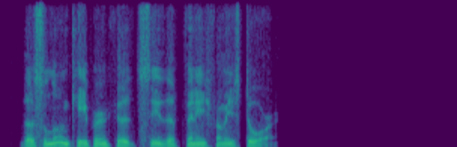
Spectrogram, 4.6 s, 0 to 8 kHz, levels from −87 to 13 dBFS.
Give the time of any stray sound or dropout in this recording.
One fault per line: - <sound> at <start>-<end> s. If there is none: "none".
none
